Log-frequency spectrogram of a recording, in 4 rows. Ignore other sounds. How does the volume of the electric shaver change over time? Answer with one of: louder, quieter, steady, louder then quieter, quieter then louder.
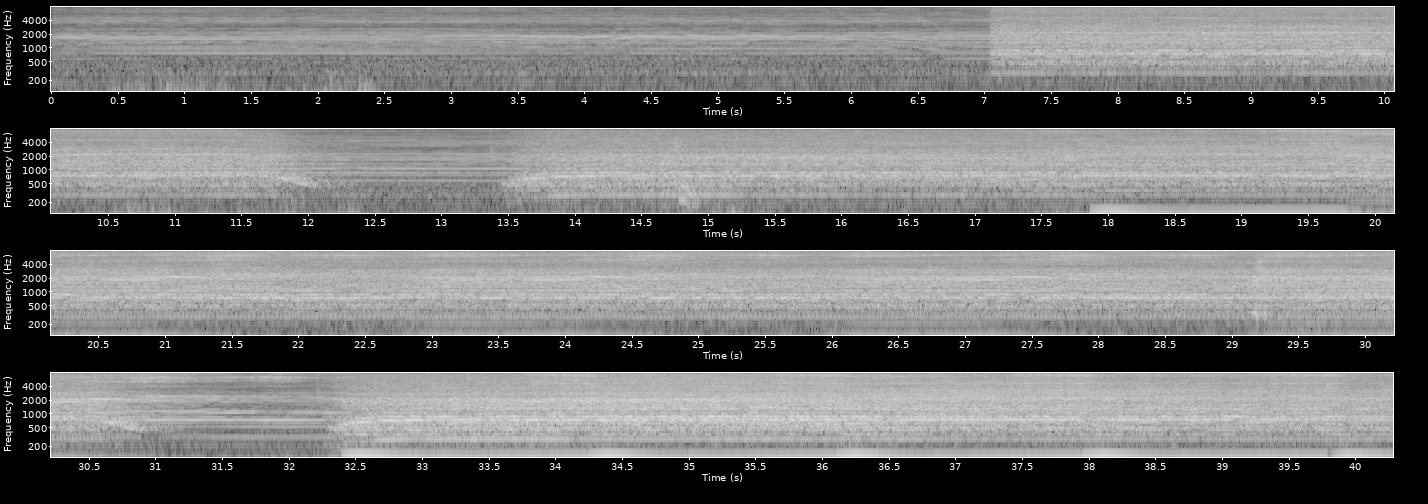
louder.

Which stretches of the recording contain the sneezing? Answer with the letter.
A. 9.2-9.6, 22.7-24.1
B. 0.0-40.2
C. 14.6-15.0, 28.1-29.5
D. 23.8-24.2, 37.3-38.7
C.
